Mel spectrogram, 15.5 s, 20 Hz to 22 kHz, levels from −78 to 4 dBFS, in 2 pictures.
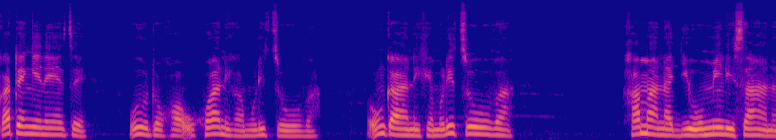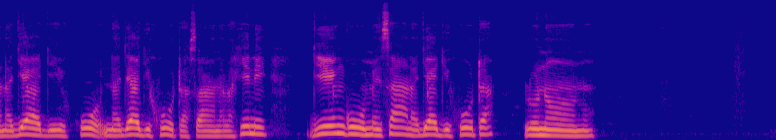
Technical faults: none

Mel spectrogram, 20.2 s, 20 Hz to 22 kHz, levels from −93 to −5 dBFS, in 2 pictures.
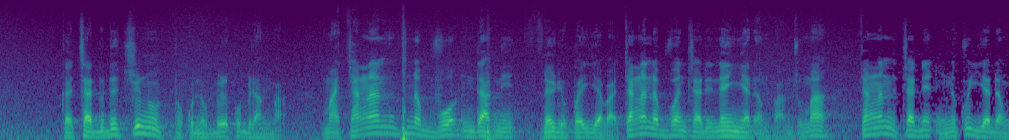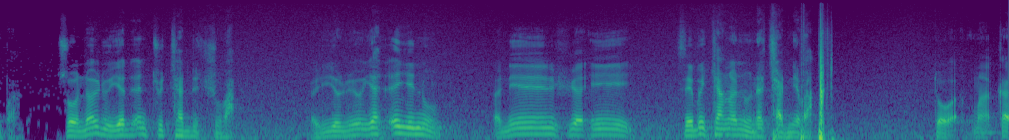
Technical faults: overdone noise removal

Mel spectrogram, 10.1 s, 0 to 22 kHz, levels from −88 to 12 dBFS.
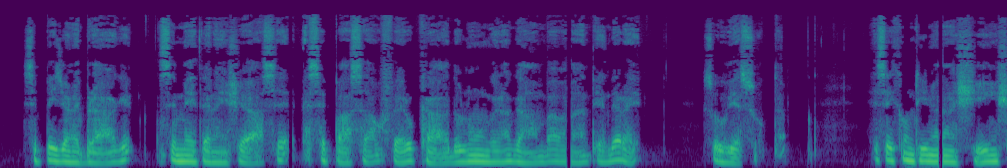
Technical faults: gap at a join of encoded pieces

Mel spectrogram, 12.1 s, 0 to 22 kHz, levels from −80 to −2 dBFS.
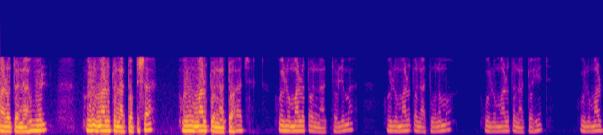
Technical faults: microphone overload; microphone volume stepped down

